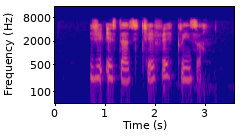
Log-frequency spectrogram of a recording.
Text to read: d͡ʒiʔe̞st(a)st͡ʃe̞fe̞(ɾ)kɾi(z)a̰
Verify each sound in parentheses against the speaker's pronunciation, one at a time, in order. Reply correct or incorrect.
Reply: correct, incorrect: none, correct

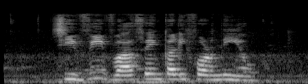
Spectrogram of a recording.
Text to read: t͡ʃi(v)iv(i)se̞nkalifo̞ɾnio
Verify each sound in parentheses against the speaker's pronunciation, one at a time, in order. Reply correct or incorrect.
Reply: correct, incorrect: a

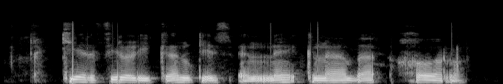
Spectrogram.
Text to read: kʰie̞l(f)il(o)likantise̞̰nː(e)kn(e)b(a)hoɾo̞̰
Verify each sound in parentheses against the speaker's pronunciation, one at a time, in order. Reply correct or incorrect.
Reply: correct, correct, correct, incorrect: a, correct

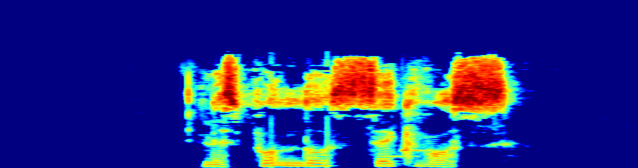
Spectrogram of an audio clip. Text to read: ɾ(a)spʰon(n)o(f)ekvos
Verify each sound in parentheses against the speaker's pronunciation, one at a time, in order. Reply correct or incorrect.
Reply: incorrect: e, incorrect: d, incorrect: s

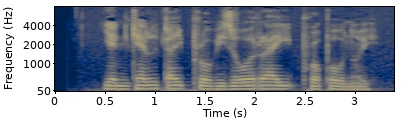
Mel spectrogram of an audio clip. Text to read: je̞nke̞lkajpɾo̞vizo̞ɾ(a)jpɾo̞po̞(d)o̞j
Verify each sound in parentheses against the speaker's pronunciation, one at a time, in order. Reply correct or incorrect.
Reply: correct, incorrect: n

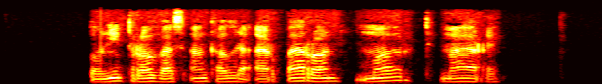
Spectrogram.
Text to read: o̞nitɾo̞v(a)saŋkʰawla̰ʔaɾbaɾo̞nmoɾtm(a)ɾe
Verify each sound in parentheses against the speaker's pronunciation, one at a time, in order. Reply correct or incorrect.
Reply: correct, correct

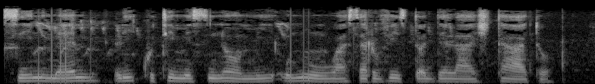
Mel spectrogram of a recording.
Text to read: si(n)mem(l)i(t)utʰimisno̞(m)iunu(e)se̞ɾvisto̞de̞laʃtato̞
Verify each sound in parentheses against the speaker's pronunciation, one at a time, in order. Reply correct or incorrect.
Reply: correct, correct, incorrect: k, correct, incorrect: a

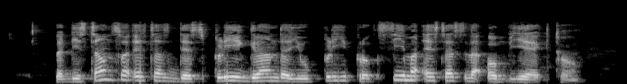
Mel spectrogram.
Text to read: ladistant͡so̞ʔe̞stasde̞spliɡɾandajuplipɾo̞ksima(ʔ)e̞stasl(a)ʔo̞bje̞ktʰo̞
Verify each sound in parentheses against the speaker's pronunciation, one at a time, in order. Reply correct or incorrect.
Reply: correct, correct

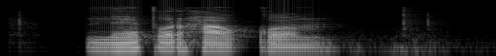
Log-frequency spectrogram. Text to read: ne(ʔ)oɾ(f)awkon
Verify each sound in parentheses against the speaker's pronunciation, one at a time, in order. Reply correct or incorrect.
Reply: incorrect: p, incorrect: h

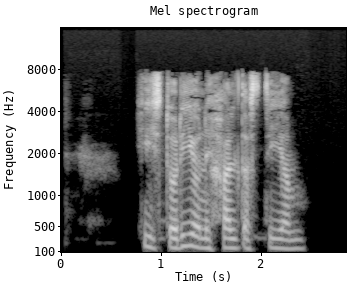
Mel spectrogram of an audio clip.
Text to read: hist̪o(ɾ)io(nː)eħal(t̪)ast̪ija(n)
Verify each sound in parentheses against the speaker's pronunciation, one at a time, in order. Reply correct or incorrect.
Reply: correct, incorrect: n, correct, incorrect: m

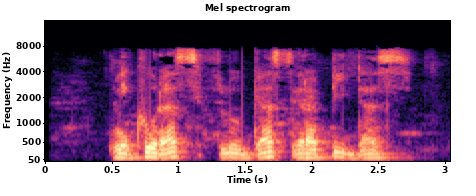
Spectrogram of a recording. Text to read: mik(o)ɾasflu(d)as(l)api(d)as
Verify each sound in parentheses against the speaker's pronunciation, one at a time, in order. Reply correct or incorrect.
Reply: incorrect: u, incorrect: ɡ, incorrect: ɾ, correct

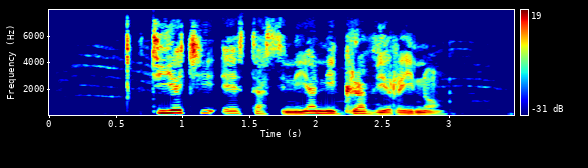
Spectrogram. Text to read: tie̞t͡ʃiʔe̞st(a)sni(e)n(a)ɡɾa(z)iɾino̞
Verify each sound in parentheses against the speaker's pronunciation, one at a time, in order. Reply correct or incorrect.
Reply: correct, incorrect: a, incorrect: i, incorrect: v

